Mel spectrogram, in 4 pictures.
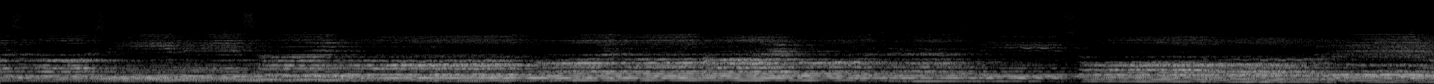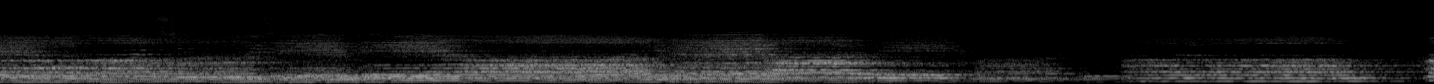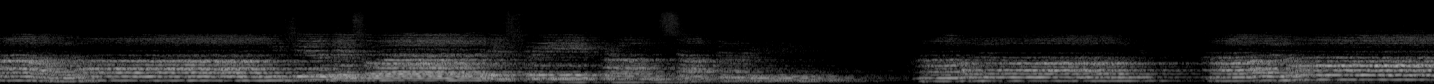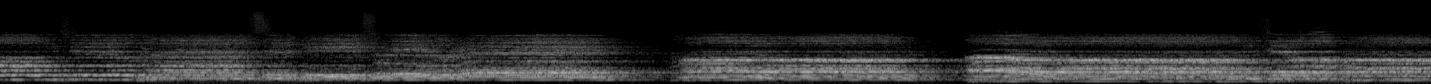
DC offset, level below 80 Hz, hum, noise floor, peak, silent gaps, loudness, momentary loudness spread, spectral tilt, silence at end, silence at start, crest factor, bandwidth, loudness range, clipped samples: under 0.1%; -74 dBFS; none; -62 dBFS; -14 dBFS; none; -33 LUFS; 13 LU; -6.5 dB/octave; 0 s; 0 s; 18 dB; 14 kHz; 10 LU; under 0.1%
